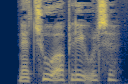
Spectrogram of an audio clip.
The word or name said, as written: naturoplevelse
